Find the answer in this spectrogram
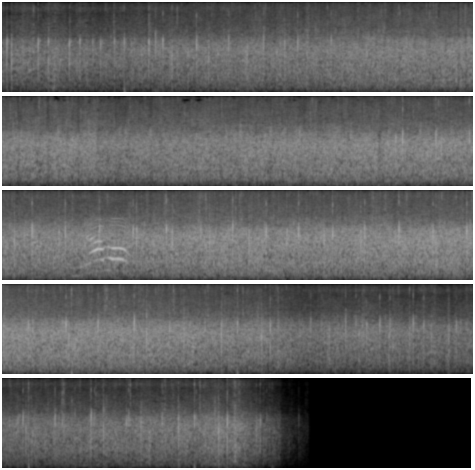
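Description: Audience applauding steadily in a hall, with one brief voice calling out above the clapping about halfway through; the applause cuts off suddenly near the end.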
